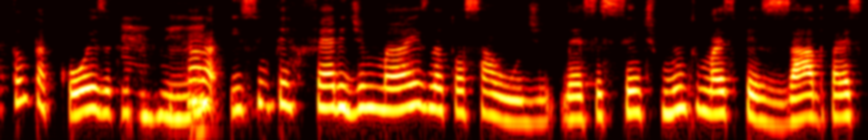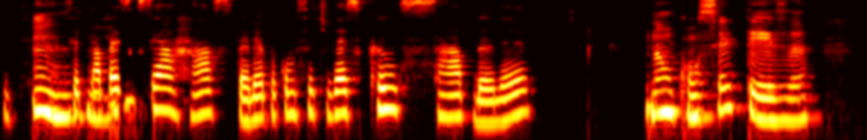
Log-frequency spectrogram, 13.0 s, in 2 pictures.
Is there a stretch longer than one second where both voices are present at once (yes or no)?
no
